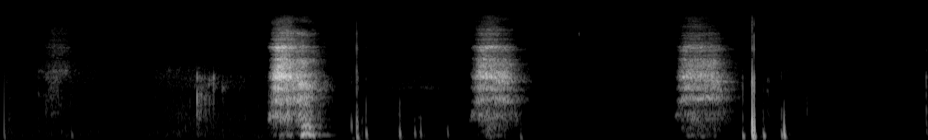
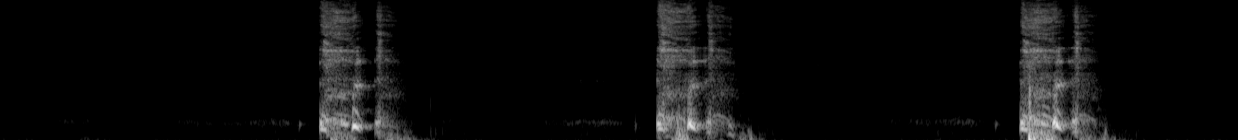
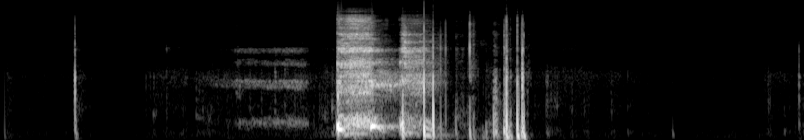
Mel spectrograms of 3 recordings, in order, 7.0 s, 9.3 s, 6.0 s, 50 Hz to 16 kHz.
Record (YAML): exhalation_length: 7.0 s
exhalation_amplitude: 16334
exhalation_signal_mean_std_ratio: 0.28
three_cough_length: 9.3 s
three_cough_amplitude: 15412
three_cough_signal_mean_std_ratio: 0.27
cough_length: 6.0 s
cough_amplitude: 32768
cough_signal_mean_std_ratio: 0.27
survey_phase: beta (2021-08-13 to 2022-03-07)
age: 45-64
gender: Female
wearing_mask: 'No'
symptom_cough_any: true
symptom_runny_or_blocked_nose: true
symptom_sore_throat: true
symptom_fever_high_temperature: true
symptom_headache: true
symptom_change_to_sense_of_smell_or_taste: true
symptom_onset: 4 days
smoker_status: Never smoked
respiratory_condition_asthma: false
respiratory_condition_other: false
recruitment_source: Test and Trace
submission_delay: 2 days
covid_test_result: Positive
covid_test_method: RT-qPCR
covid_ct_value: 14.1
covid_ct_gene: ORF1ab gene
covid_ct_mean: 14.5
covid_viral_load: 18000000 copies/ml
covid_viral_load_category: High viral load (>1M copies/ml)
